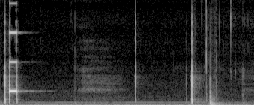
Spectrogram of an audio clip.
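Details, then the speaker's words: A few short electronic beeps and clicks in a quiet room as a defibrillator runs its full self-test, started by pressing and holding a button, checking battery status and pad expiry; recommended at least monthly. "you simply press this button and hold it and it will once again carry out its full test and in that test you can tell you the battery status the pad status of when they expire"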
